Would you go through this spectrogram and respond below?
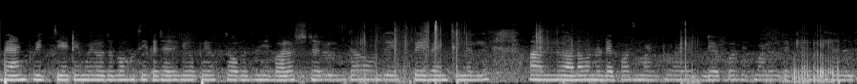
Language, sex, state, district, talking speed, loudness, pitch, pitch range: Kannada, female, Karnataka, Chamarajanagar, 140 wpm, -20 LUFS, 210 Hz, 205-215 Hz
